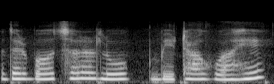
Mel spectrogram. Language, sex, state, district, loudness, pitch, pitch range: Hindi, female, West Bengal, Darjeeling, -13 LUFS, 245 Hz, 240-265 Hz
